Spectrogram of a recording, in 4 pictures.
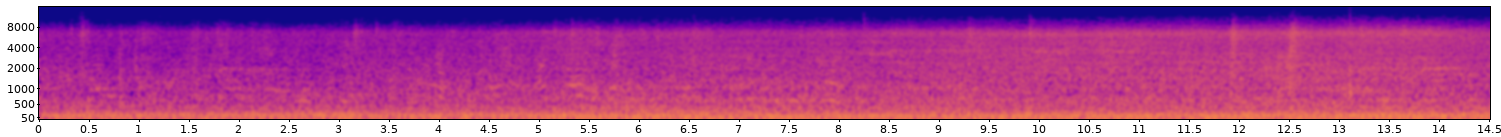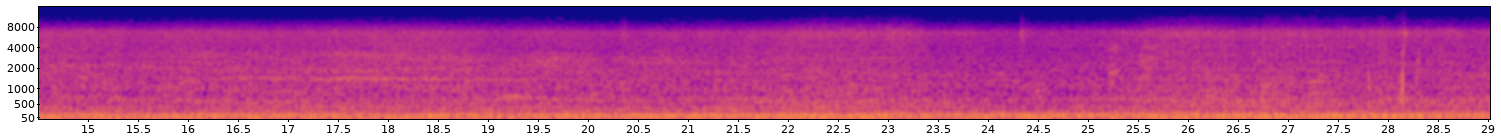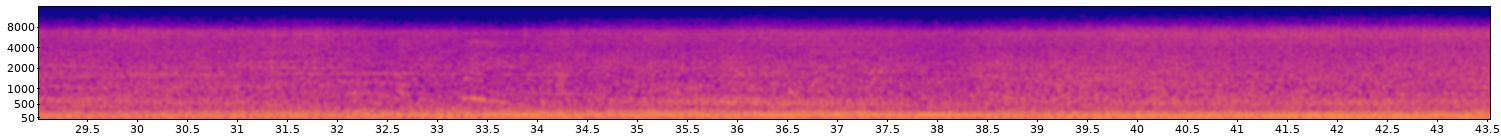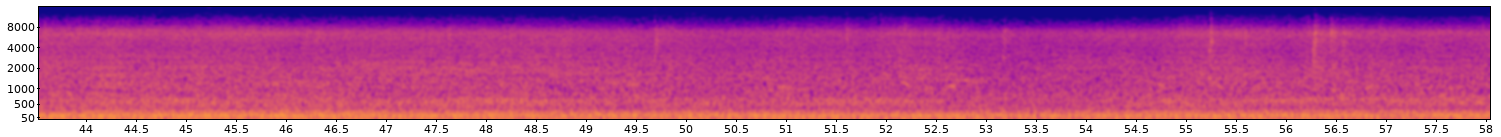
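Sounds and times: low outdoor rumble: 0.0s - 58.0s.

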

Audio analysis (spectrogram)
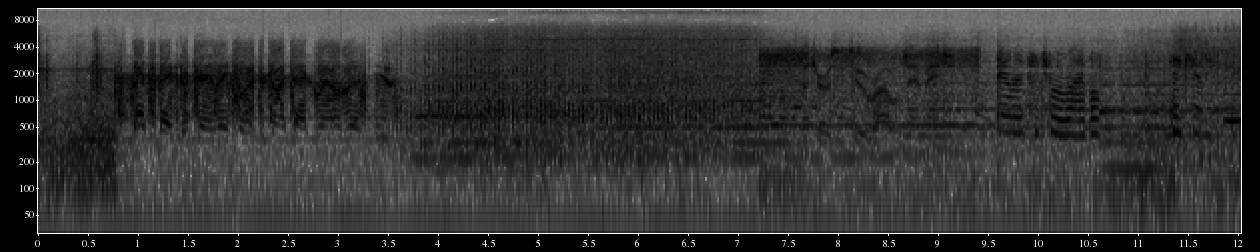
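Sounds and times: helicopter rotor chop: 3.2s - 9.4s
helicopter engine hum: 3.2s - 12.0s.

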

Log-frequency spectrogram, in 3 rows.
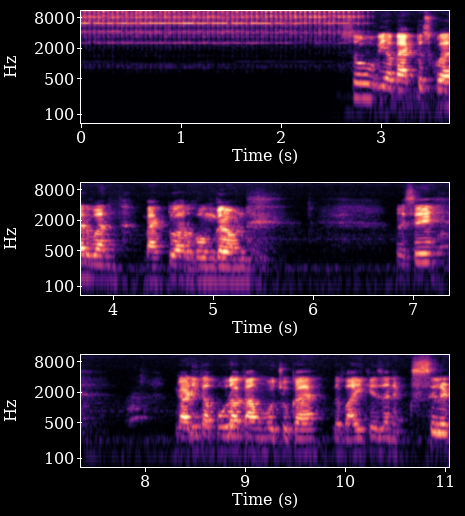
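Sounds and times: alarm clock ringing: 0.0s - 3.0s.

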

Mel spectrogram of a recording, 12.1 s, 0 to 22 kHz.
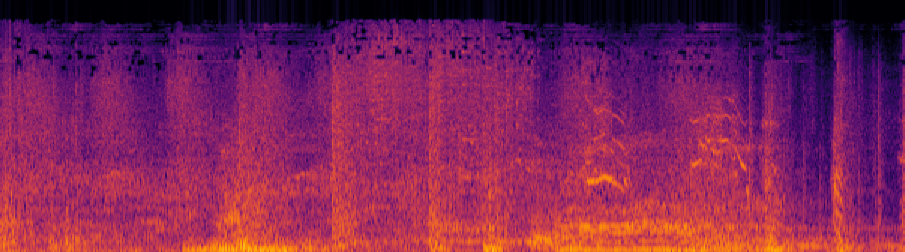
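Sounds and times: objects shattering and crashing: 0.0s - 8.1s
high wavering squeals: 1.2s - 10.5s.

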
